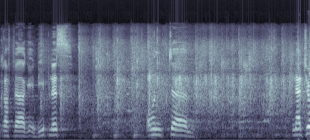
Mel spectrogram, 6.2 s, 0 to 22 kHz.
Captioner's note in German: Beifall bei der SPD und dem BÜNDNIS 90/DIE GRÜNEN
